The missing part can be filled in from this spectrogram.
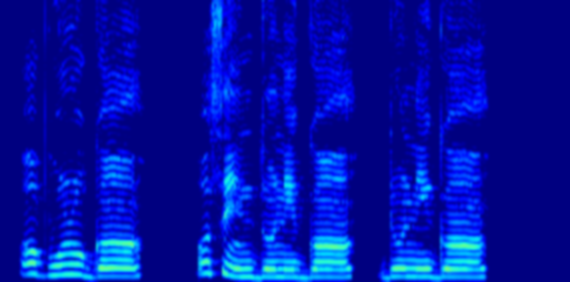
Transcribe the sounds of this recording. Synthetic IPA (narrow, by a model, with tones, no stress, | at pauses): o˦bu˨˦ɾu˦ɡɔ̃˧ | o˦si˦˨n̩˦dũ˧nĩ˧ɡɔ̃˧ | dũ˧nĩ˧ɡɔ̃˧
